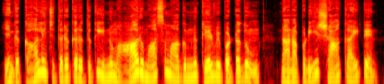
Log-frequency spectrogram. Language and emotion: Tamil, surprised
